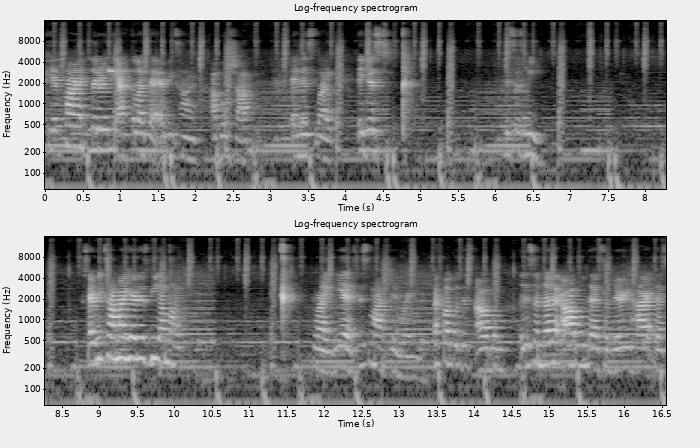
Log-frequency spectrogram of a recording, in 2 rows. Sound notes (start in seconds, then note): 4.7 claps hands; 11.3 snaps fingers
